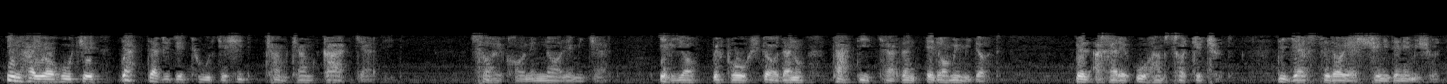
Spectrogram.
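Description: A man narrating an audiobook in a steady, solemn reading. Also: lowish voice, a little hiss or hum. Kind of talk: scripted narration. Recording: tinny phone-like sound.

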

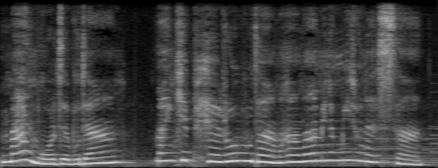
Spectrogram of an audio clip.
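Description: A woman voicing a bewildered uncle who shouts in anger and stammers when shaken. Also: mid-range voice, faint music behind, close to an everyday voice. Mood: angry shouting. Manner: shouting, then shaky and stammering. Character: furious bewildered uncle who returned home, man.

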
